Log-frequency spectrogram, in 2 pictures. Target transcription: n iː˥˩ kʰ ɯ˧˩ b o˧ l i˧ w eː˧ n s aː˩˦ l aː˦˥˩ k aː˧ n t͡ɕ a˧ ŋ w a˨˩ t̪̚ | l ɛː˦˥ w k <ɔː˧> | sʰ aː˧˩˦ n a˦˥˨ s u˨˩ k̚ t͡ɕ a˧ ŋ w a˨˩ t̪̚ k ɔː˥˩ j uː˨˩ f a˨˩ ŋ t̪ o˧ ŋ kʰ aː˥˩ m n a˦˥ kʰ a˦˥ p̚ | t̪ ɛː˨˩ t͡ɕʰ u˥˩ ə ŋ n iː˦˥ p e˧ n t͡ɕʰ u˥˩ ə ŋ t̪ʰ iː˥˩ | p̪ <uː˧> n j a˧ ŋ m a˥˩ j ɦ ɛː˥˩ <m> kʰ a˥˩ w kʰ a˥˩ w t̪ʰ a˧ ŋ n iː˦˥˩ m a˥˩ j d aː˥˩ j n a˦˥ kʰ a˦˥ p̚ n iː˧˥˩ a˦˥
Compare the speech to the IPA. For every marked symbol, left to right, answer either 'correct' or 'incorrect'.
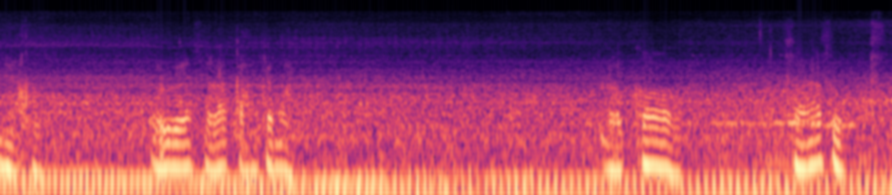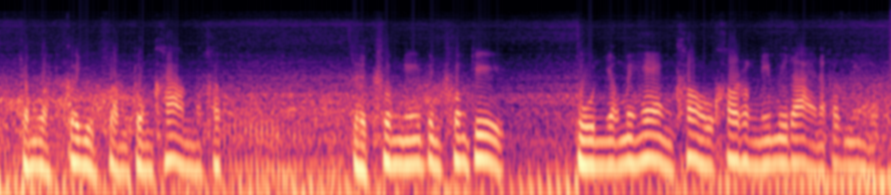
incorrect: ɔː˥˩, correct, incorrect: ŋ

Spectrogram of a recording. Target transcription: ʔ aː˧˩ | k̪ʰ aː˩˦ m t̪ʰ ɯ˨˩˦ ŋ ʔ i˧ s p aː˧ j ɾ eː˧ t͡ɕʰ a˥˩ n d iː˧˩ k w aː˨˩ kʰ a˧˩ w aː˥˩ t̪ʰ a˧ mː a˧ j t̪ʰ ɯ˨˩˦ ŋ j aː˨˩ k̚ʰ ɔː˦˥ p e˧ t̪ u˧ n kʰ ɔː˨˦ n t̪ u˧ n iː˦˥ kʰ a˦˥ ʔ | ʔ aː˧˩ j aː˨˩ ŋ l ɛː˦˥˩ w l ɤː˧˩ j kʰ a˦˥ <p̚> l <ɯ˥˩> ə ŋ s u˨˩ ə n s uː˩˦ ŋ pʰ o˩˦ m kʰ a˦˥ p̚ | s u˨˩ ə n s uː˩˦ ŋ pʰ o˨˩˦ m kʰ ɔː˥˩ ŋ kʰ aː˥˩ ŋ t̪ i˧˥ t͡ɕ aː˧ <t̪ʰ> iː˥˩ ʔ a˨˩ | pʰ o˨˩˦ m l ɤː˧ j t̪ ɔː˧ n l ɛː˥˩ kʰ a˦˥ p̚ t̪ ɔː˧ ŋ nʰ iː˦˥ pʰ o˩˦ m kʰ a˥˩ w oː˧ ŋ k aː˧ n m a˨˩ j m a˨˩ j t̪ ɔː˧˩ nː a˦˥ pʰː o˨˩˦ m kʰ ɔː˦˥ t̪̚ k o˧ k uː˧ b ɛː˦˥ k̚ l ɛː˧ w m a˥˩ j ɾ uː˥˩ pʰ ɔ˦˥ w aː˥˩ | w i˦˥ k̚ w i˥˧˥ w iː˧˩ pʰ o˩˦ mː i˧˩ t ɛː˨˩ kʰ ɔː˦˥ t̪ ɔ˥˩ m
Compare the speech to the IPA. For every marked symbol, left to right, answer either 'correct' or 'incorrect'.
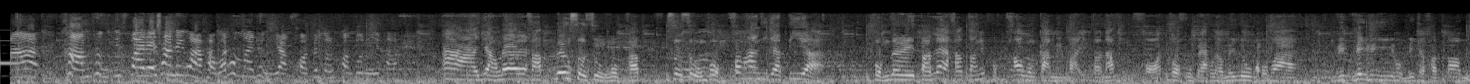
correct, correct, incorrect: t̪

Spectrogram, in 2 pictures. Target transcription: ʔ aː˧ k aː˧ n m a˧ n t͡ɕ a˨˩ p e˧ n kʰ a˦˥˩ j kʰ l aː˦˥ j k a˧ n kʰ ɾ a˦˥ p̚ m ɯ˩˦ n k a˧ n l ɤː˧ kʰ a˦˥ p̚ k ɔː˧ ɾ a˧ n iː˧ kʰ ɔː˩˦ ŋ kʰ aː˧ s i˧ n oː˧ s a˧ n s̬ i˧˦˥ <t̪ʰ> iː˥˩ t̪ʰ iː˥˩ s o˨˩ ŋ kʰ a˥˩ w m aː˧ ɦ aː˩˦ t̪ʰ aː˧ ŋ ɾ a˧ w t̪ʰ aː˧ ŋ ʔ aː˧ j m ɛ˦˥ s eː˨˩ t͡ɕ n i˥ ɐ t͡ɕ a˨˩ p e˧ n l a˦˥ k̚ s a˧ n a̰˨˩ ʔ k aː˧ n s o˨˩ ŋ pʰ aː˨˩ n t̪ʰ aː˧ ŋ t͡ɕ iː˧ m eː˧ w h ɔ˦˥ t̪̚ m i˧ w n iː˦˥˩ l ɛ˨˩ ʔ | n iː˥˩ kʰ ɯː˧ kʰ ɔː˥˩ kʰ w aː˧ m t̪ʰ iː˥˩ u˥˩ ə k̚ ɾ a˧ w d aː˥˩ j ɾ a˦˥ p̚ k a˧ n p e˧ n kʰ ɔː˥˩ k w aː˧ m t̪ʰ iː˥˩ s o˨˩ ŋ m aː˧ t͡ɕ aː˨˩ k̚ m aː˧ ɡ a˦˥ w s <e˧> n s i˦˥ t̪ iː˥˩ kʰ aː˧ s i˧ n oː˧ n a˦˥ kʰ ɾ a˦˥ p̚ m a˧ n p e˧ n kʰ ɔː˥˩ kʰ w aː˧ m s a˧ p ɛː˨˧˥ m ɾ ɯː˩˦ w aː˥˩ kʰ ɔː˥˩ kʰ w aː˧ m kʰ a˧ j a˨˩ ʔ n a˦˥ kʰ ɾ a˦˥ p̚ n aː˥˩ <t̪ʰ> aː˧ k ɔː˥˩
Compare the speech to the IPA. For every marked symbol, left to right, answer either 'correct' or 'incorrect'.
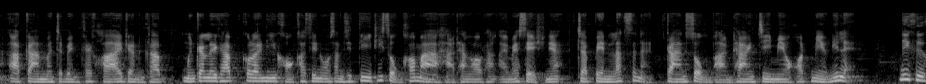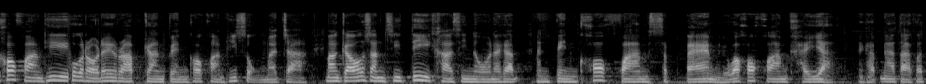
incorrect: t̪, incorrect: a˧, incorrect: t̪

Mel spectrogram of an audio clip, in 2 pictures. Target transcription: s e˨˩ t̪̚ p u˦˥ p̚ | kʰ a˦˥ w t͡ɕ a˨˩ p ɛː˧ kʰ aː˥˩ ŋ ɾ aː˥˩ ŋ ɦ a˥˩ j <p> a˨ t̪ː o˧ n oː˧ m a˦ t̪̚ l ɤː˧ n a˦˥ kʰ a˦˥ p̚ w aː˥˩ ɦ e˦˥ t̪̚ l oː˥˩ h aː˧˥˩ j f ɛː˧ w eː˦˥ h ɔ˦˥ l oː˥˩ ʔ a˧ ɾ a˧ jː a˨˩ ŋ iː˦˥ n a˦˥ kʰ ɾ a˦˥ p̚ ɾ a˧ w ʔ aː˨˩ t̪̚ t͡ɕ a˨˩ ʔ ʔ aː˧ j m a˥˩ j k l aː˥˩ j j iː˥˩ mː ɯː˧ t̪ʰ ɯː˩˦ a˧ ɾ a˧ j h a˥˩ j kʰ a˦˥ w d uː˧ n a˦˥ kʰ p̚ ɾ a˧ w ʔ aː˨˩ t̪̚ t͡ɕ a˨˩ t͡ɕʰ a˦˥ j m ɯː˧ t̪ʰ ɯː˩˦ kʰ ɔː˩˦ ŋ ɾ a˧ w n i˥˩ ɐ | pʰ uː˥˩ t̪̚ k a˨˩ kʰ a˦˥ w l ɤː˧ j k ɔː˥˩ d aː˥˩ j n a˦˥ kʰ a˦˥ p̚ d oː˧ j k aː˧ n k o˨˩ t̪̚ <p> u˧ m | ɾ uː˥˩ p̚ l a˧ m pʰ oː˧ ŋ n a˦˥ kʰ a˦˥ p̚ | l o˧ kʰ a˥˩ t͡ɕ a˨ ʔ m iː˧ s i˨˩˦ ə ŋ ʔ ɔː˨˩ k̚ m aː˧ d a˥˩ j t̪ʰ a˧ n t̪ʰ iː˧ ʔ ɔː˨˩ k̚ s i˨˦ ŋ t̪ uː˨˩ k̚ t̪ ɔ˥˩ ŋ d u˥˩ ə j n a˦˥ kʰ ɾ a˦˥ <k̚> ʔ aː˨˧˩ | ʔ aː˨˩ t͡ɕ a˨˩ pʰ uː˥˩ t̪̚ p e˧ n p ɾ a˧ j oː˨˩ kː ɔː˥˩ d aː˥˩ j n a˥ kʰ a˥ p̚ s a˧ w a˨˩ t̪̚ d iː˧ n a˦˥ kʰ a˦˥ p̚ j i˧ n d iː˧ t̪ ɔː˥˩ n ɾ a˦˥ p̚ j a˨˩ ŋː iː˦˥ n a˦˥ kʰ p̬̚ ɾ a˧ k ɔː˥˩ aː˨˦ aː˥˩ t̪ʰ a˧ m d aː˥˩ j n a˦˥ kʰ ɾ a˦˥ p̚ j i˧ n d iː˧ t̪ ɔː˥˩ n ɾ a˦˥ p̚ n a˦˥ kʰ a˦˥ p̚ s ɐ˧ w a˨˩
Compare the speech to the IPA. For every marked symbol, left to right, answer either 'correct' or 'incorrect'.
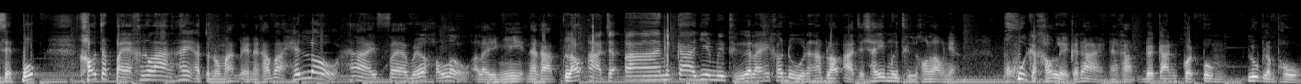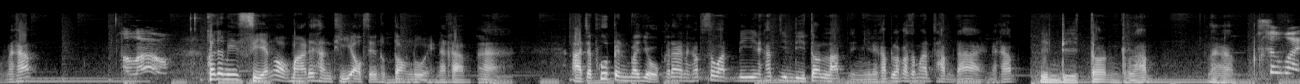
incorrect: ʔ, correct, incorrect: p̚

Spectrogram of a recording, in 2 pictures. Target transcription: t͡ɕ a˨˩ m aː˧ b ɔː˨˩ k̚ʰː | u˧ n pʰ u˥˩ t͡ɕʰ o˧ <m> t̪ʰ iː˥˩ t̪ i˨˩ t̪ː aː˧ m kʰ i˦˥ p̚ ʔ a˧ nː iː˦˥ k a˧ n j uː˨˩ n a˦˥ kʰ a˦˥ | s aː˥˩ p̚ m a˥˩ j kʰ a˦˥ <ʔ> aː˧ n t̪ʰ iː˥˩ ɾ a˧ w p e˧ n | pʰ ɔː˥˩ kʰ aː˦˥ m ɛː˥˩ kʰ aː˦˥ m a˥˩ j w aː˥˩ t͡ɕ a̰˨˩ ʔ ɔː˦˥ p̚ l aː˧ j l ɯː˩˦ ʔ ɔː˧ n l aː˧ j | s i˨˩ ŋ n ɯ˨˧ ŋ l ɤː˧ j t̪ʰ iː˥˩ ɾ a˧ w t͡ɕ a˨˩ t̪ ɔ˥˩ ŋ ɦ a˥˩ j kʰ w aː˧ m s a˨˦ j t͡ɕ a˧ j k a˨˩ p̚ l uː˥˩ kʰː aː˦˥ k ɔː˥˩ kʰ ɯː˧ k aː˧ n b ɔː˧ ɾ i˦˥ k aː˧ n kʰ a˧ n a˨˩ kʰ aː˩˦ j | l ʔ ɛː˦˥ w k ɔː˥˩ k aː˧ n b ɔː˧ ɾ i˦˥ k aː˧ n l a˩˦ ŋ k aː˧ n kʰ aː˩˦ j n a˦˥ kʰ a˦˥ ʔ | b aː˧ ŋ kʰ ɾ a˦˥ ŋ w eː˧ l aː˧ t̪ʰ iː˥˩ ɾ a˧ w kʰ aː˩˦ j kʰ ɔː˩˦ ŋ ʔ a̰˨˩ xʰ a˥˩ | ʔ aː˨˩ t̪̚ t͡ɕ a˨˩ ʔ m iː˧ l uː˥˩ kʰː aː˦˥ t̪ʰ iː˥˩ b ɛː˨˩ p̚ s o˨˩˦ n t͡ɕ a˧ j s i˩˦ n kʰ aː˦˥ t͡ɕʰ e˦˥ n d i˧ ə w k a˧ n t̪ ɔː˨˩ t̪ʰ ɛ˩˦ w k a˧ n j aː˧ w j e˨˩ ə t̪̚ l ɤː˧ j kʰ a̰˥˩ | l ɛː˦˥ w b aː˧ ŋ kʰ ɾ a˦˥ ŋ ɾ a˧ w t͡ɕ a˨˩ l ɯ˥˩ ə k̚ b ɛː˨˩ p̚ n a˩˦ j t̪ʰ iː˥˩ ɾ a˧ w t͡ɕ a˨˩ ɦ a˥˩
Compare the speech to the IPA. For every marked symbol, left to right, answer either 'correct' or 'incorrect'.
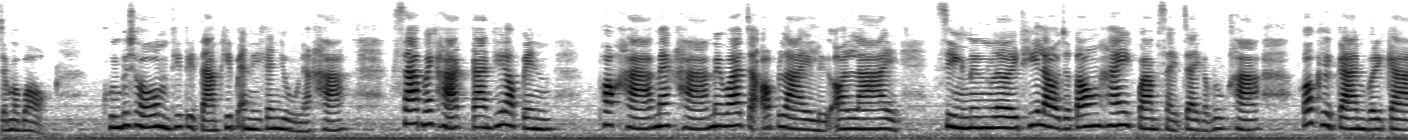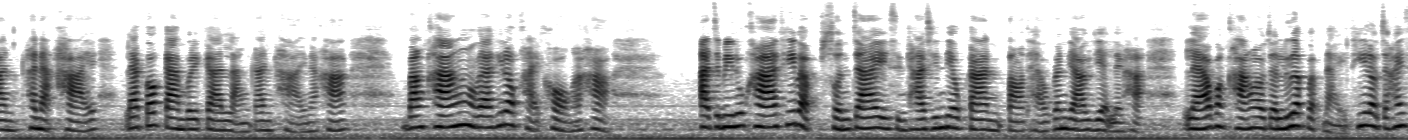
correct, incorrect: k

